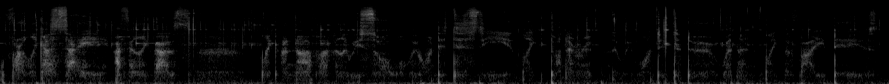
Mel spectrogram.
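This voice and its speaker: Someone whispers in a relaxed tone at a fairly quick pace. Background noise is noticeable. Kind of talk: casual talk to camera, ASMR video. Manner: soft-spoken, whispery, relaxed.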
